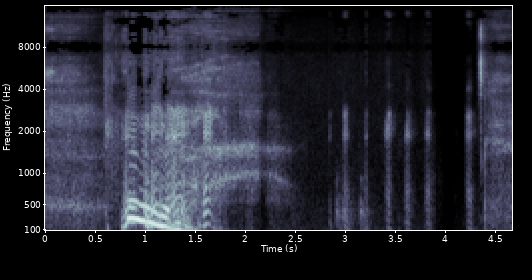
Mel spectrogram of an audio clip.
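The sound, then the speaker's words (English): A loud, drawn-out human yawn with a groaning pitch that slides downward, followed after a short pause by a handful of quick, soft rhythmic bursts. “Go ahead, give the yawn”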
